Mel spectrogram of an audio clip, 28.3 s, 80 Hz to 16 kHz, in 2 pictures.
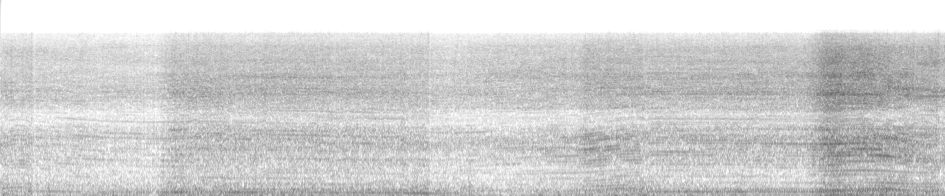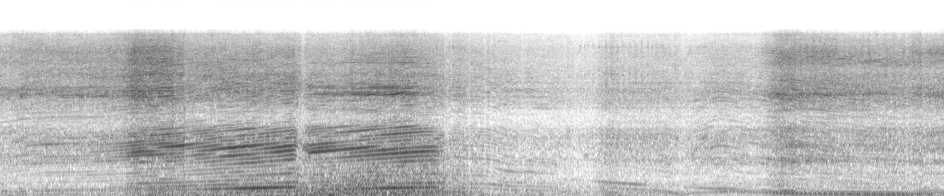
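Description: Ducati 999 V-twin sportbike engine heard on board at track speed, under a steady rush of wind. Through the middle the revs climb hard, with a short break for an upshift; then they drop and jump through several downshifts, and climb again near the end.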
